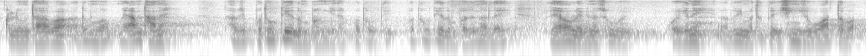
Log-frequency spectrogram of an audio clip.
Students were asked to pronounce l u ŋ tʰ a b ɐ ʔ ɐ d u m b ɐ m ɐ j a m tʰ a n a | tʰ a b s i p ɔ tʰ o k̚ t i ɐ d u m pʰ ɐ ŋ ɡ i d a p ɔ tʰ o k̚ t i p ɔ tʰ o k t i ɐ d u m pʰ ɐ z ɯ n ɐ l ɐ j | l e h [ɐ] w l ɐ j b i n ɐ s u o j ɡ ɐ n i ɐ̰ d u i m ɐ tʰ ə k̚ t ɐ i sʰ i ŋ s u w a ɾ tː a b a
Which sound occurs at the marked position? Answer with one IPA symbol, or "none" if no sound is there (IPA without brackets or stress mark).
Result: a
